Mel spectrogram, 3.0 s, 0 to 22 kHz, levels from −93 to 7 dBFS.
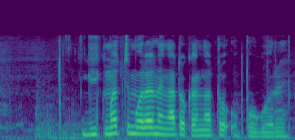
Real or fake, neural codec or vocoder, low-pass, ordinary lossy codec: real; none; none; none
